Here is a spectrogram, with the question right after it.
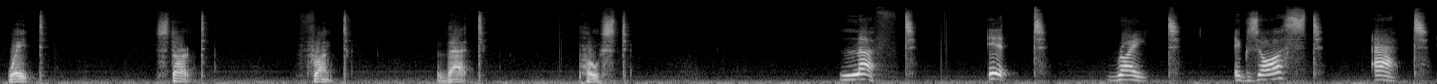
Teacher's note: the unvoiced T tongue front palatal stop consonant cognate to the D the same staccato springing action as the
